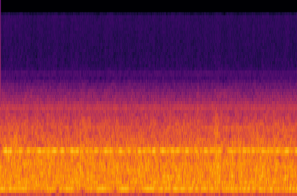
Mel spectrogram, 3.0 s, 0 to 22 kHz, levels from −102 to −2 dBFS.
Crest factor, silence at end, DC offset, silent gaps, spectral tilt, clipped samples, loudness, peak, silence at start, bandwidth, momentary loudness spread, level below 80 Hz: 14 dB; 0 s; under 0.1%; none; -10 dB/octave; under 0.1%; -20 LUFS; -6 dBFS; 0 s; 4.1 kHz; 1 LU; -50 dBFS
